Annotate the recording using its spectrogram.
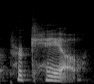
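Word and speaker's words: percale: want to look for per kale it's pronounced just like the leafy green vegetable per kale means that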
